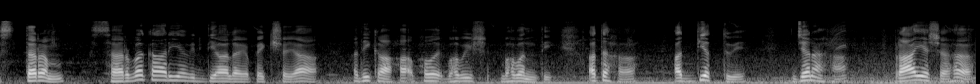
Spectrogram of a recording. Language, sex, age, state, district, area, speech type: Sanskrit, male, 18-30, Odisha, Khordha, urban, spontaneous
